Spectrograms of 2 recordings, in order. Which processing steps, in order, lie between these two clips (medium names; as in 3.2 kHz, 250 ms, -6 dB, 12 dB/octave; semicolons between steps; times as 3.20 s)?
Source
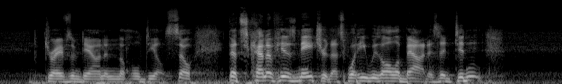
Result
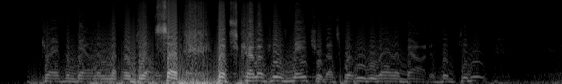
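square wave that keeps the level; recorder AGC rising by 25 dB/s; Doppler pass-by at 1.88 s, 23 m/s, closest 2.9 m; trim -4.5 dB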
